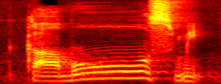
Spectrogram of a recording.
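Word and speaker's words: कामोऽस्मि: धर्मा विरुद्धो, धर्मा विरुद्धो भूतेषु, धर्मा विरुद्धो भूतेषु कामोस्मि, कामः अस्मि, कामोस्मि इस तरह से उच्चारण है।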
